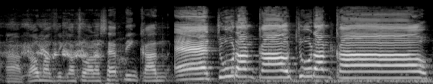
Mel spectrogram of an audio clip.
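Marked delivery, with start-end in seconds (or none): 1.7-4.3 loud, high, drawn-out accusation; high, slow yell of protest; outraged shout. Real, not acted. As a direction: cry foul at full volume, stretching the words. Accusing the other player of cheating.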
